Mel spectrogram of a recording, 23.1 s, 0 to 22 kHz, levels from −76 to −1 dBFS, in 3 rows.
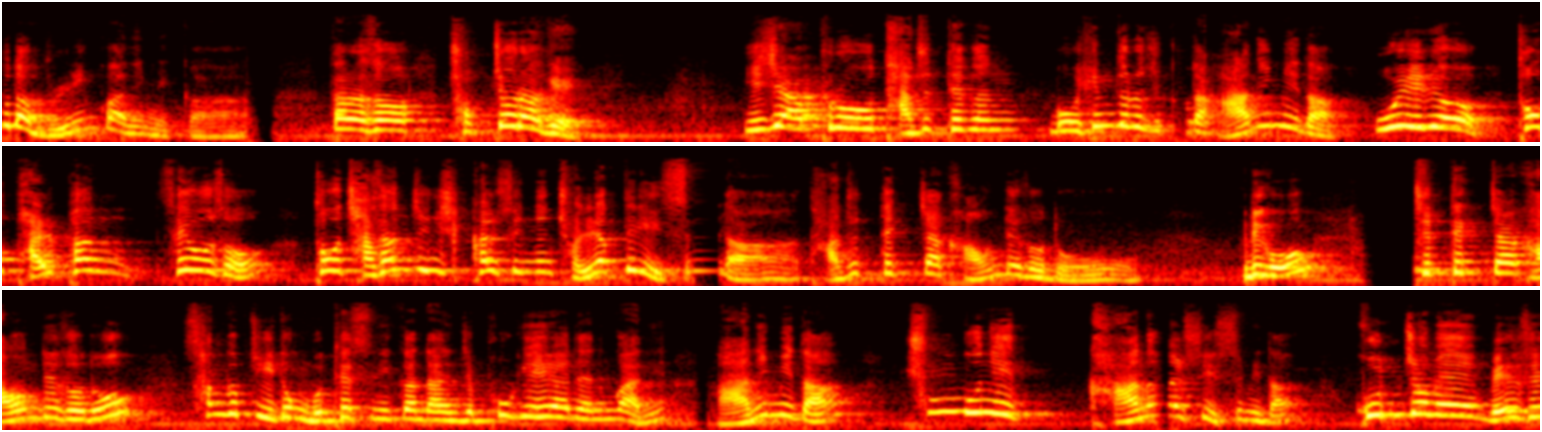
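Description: Bursts of packet loss at 1.21–1.36 s, 5.86–5.93 s and 11.15–11.28 s: the receiver stretches the last sound into a fading buzz or hiss, and the audio resumes 60–120 ms further on.

Around 14.48–14.76 s, the sound is briefly held and then drops to near silence. About 260 ms is gone, likely a long network dropout.

Further bursts of packet loss at 18.84–18.93 s and 21.14–21.22 s each skip about 60 ms, with a short fading fill before the audio resumes.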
